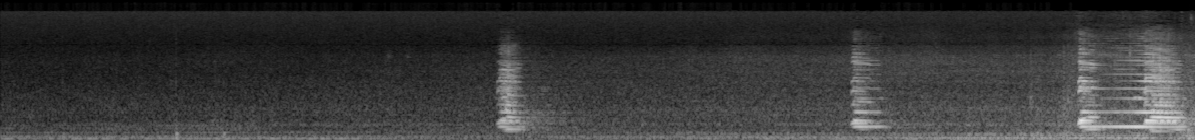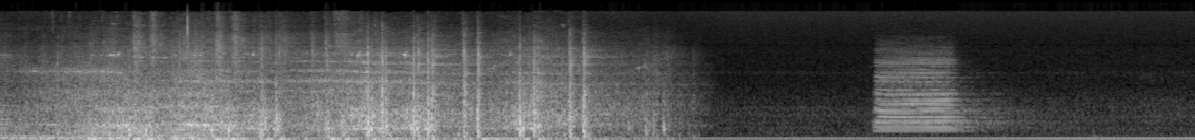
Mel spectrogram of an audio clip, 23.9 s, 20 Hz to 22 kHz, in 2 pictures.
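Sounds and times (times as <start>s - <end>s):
locomotive air horn: 4.9s - 5.8s, 8.5s - 9.1s, 10.8s - 12.1s, 20.6s - 22.2s
train wheels clattering: 9.6s - 19.0s.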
